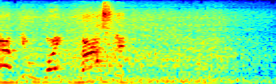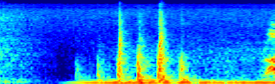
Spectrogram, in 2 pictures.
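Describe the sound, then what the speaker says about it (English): A series of sharp, loud knocks bangs on a door outside a brothel, following a stretch of street and traffic rumble with voices before it. "Banging on the door of a knocking shop."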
